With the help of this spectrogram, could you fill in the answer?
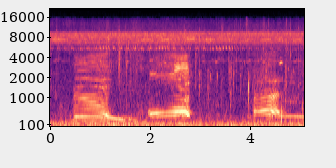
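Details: Tame cows, part of a herd of dozens wandering across muddy rice fields toward fresh grass, give three mooing calls: drawn-out harmonic lows, the last rising abruptly, over a steady high-pitched background drone.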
